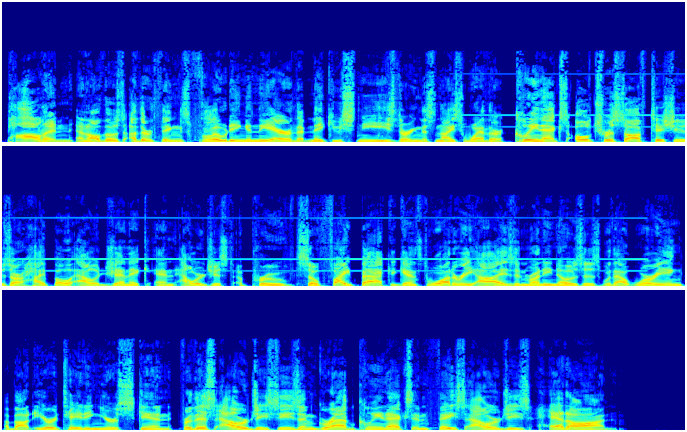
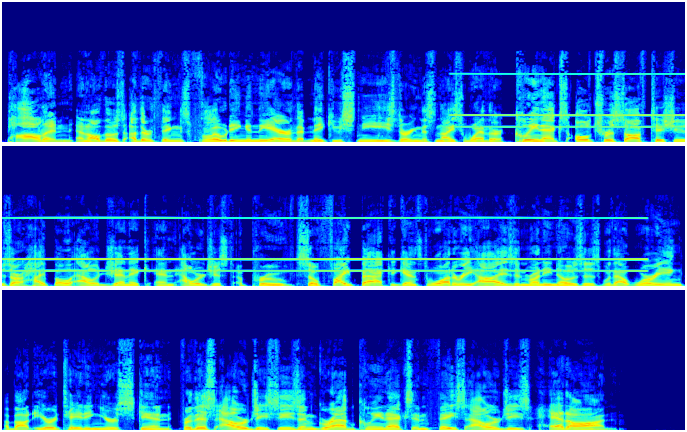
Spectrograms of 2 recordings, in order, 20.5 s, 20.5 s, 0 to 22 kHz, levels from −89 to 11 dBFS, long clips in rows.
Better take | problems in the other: first | high-pitched whine; loud; from 4.5 to 13 s; 4.5 kHz, 8 dB below the speech; faint in the first

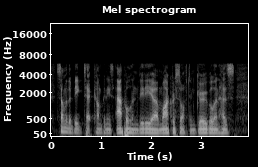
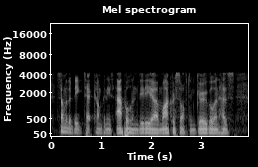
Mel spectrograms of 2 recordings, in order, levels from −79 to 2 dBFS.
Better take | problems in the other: first | garbled, watery; badly; nothing above 4 kHz; slightly in the first

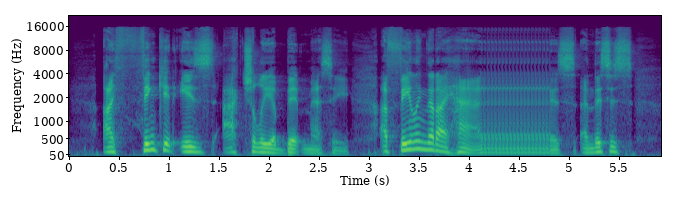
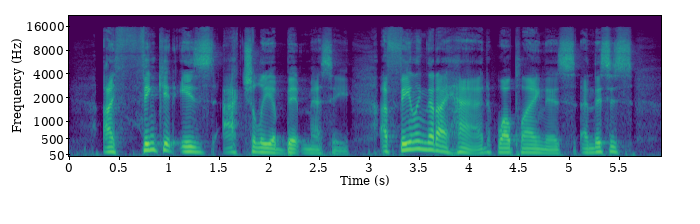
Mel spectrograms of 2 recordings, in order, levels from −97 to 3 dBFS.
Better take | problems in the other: second | audio freezing; at 4 s for 0.5 s

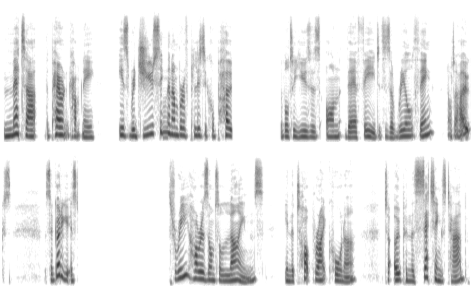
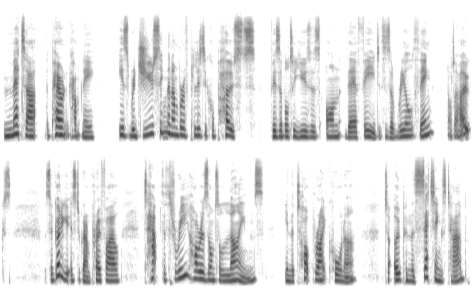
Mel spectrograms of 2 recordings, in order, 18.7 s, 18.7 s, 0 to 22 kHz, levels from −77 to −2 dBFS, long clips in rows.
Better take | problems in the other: second | audio cutting out; at 4.5 s for 1 s and at 11 s for 2 s

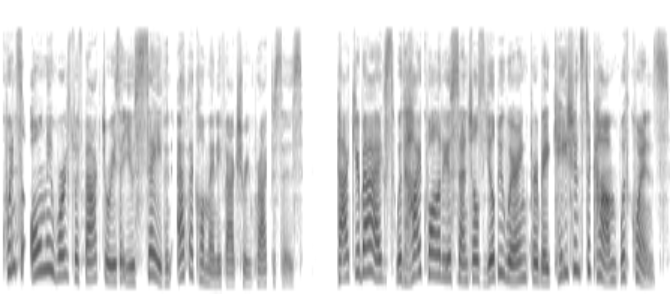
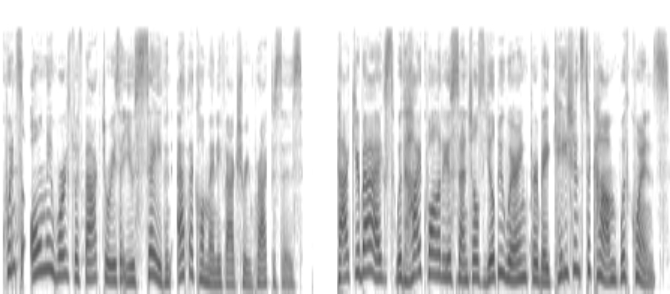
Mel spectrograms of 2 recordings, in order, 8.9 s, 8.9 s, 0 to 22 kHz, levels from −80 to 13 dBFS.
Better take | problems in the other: second | thin; very; fading below 400 Hz

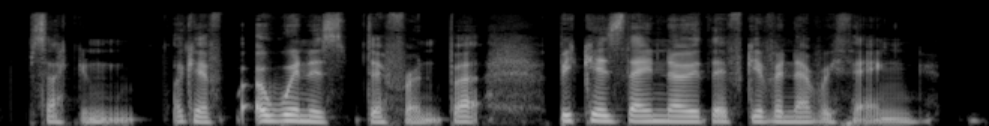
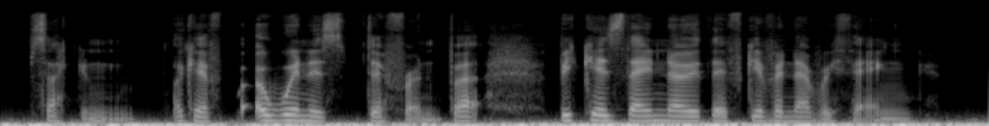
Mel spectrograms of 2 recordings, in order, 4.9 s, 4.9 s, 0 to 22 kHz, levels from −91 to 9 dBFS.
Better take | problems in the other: first | low rumble; noticeable; throughout; 20 dB below the speech

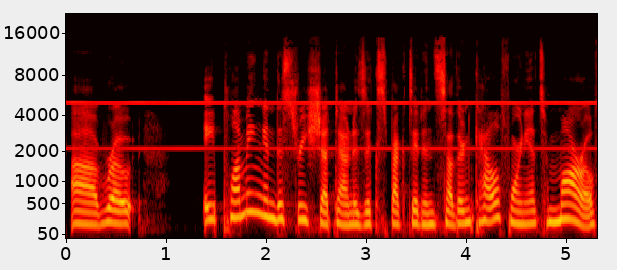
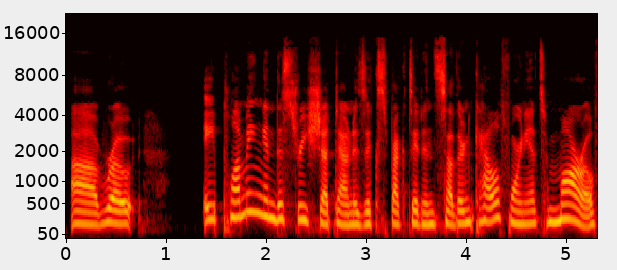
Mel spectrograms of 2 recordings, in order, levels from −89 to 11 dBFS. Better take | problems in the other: second | high-pitched whine; noticeable; throughout; 5 kHz, 15 dB below the speech

